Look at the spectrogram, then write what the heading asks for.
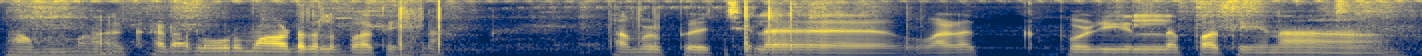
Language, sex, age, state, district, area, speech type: Tamil, male, 45-60, Tamil Nadu, Cuddalore, rural, spontaneous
